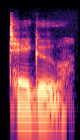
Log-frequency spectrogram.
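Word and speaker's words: Daegu: of the airport is teu oh it's the D is pronounced like a t it it's yeah deu it's a soft te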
